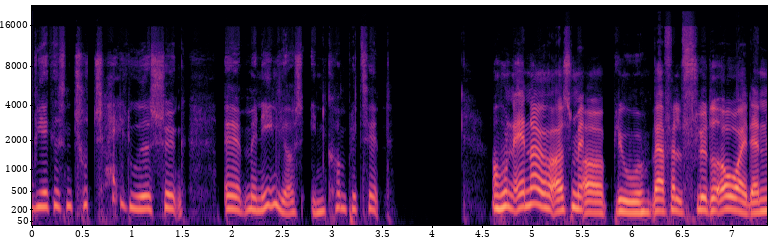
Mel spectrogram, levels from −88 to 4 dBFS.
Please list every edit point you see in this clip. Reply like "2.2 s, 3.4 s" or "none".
5.5 s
